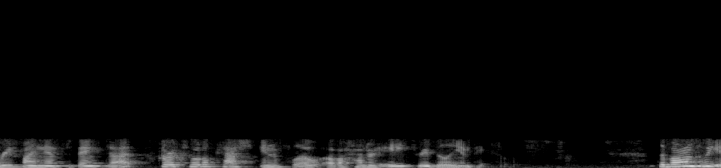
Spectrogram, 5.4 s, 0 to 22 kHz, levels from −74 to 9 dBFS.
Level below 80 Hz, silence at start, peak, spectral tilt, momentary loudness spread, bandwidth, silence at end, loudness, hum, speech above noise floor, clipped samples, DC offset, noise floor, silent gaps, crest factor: -62 dBFS; 0 s; -4 dBFS; -11.5 dB/octave; 10 LU; 4 kHz; 0 s; -21 LUFS; none; 40 dB; under 0.1%; under 0.1%; -60 dBFS; none; 18 dB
